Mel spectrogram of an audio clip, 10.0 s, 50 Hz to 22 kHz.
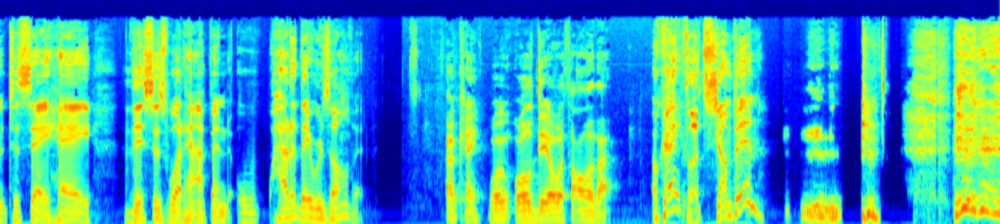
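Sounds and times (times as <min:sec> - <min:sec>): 
speech: 0:00.0 - 0:09.9
person clearing throat with rough gravelly grunts: 0:07.8 - 0:09.9.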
